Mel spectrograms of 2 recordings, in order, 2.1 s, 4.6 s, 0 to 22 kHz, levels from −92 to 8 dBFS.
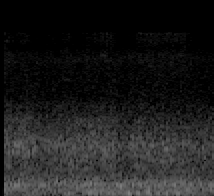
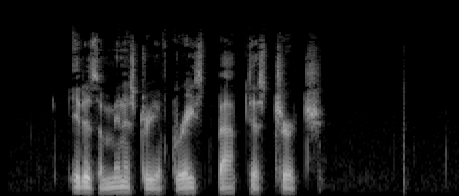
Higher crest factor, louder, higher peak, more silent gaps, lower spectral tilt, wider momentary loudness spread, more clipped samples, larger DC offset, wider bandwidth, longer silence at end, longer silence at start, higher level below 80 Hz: second, 14 dB vs 20 dB; second, -50 LUFS vs -27 LUFS; second, -36 dBFS vs -8 dBFS; neither; first, -6.5 dB/octave vs -5 dB/octave; second, 2 LU vs 7 LU; neither; neither; about the same, 11.5 kHz vs 11 kHz; second, 0 s vs 1.4 s; second, 0.05 s vs 0.7 s; first, -56 dBFS vs -72 dBFS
